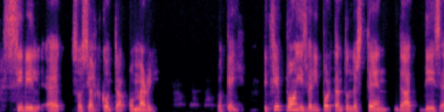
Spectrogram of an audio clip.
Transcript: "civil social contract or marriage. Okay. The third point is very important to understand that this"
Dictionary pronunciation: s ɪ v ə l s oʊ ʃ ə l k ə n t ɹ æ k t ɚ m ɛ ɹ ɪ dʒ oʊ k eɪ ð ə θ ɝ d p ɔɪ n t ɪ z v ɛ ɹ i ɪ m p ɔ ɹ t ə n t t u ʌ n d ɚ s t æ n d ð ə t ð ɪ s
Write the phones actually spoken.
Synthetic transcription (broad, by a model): s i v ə l s oʊ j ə l k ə n t ɹ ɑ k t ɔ m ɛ ɹ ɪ oʊ k eɪ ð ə f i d p ɔɪ n t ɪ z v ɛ ɹ i m p ɔ ɹ t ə n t t u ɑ n d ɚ s t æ n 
